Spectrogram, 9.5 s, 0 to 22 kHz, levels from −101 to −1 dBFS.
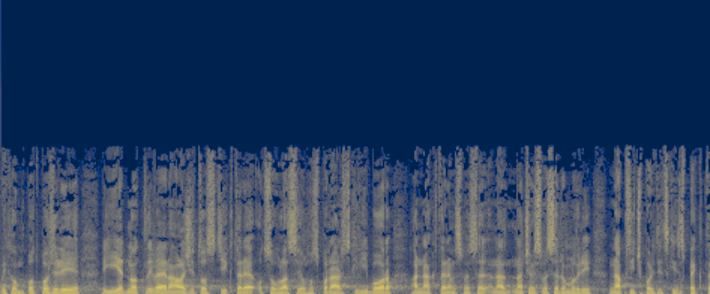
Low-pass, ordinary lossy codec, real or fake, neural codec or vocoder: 14.4 kHz; MP3, 48 kbps; real; none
